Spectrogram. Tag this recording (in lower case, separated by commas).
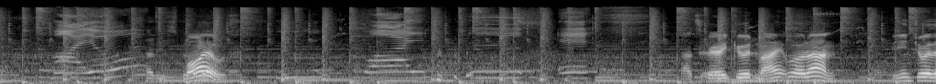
music, speech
